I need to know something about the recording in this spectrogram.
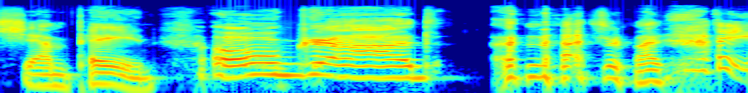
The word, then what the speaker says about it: champagne: and he's like oh would you like the rest of the champagen it's pronounced champagne oh God and that's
